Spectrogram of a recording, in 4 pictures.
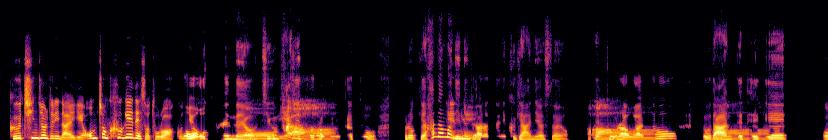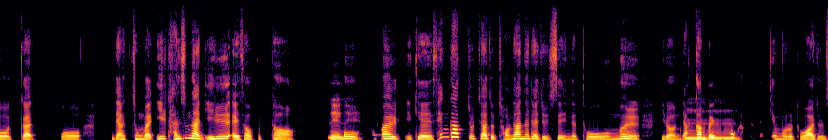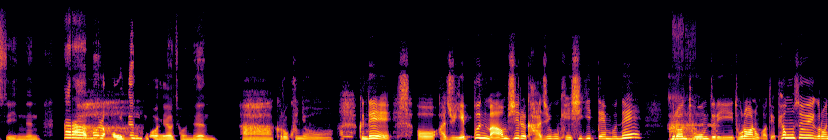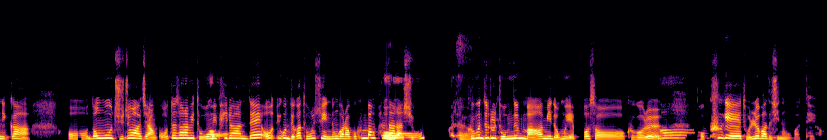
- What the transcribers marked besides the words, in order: tapping; other background noise
- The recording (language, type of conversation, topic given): Korean, podcast, 우연한 만남으로 얻게 된 기회에 대해 이야기해줄래?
